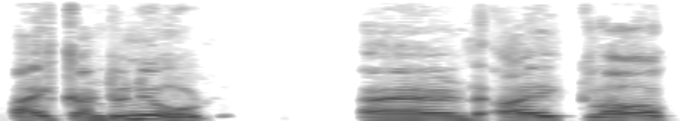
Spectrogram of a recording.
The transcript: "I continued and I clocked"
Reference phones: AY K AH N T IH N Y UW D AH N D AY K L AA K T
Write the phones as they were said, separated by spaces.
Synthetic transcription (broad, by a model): AY K AH N T IH N Y UW D AH N D AY K L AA K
